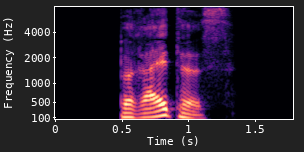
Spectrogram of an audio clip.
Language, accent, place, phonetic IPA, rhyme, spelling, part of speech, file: German, Germany, Berlin, [bəˈʁaɪ̯təs], -aɪ̯təs, bereites, adjective, De-bereites.ogg
- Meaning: strong/mixed nominative/accusative neuter singular of bereit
